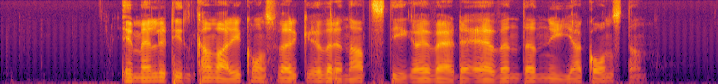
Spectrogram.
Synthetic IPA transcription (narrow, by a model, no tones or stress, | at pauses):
ɪmɛlːəʈiːd̪kʰanvaɾjəkʰɔnst̪væɾkøːvəɾɛnːat̪ːst̪iːɡaɪvæːɖəɛːvənd̪ɛnːyːakʰɔnst̪ən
